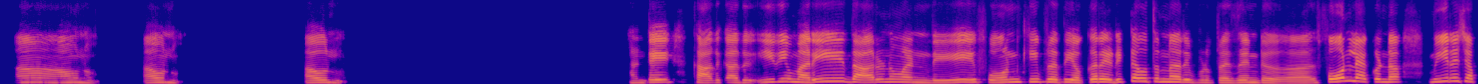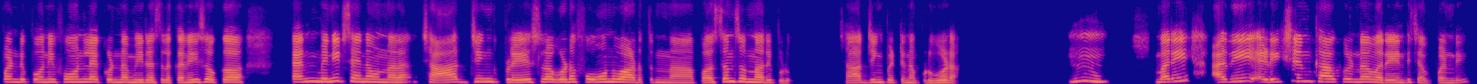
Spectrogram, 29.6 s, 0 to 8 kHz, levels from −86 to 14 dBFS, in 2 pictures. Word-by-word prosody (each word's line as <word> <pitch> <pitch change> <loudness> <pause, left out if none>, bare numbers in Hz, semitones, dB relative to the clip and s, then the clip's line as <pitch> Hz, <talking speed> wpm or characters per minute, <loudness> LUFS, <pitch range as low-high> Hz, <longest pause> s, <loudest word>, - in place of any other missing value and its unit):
ఆ! 200 - -7 0.4
అవును. 200 -3 -8 0.6
అవును. 200 -2 -5 1.3
అవును. 205 -3 -2 2.9
అంటే 190 +4 +3 0.4
కాదు, 195 0 +1
కాదు 205 -1 0 0.2
ఇది 255 +3 +2 0.2
మరీ 225 +3 +5 0.3
దారుణమండి. 225 -4 -1 0.4
ఫోన్‌కి 230 +4 -2
ప్రతి 235 -1 +1
ఒక్కరు 250 +4 +2
అడిక్టవుతున్నారు 265 0 0
ఇప్పుడు 200 -1 -11
ప్రెజెంటు. 200 +1 -3 0.3
ఆ - - -3 0.3
ఫోన్ 290 +6 +6
లేకుండా 255 -4 +1 0.4
మీరే 315 +4 +5
చెప్పండి 255 -4 -1
పోనీ 235 0 -1
ఫోన్ 245 0 -1
లేకుండా 230 -2 0
మీరసలు 215 0 -1
కనీసం 225 +3 +2
ఒక 230 - +1 0.7
10 260 +3 +4
మినిట్సయినా 280 -1 +3
ఉన్నారా? 225 -1 0 0.2
చార్జింగ్ 235 +5 0
ప్లేస్‌లో 235 +2 +2
గూడా, 250 +2 +1
ఫోన్ 250 +1 +1
వాడుతున్న 215 -2 -1 0.3
పర్సన్స్ 275 +8 0
ఉన్నారిప్పుడు. 205 -7 -1 0.6
చార్జింగ్ 205 +3 -2
పెట్టినప్పుడు 195 -2 -6
గూడా. 200 -1 0 1.1
హ్మ్. 300 0 -1 0.6
మరి 265 +5 +5 0.4
అది 265 +4 +2 0.2
ఎడిక్షన్ 260 +6 +1
కాకుండా 255 -2 +1
మరేంటి 205 +1 +2
చెప్పండి? 190 +1 -7
230 Hz, 95 wpm, -21 LUFS, 205-255 Hz, 2.9 s, ఫోన్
